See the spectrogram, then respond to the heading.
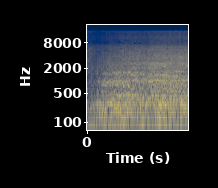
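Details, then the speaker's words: E-rickshaw with both rear wheels lifted at full throttle: steady loud, rough whirring equally from both sides, so the wheels are ruled out. The suspected cause is a worn motor bearing, a motor fault or the crown gear. "अगर इधर से भी वही आवाज आती तो इसका मतलब या तो मोटर हमारे मोटर की बरिंग कट गई है या बरिंग या मोटर में हमारा कोई फॉल्ड है या फिर हमारे क्राउन में"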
